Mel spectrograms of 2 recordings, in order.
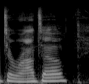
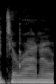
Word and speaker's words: Toronto: So it's like, I remember when I went to Toronto and I pronounced that last T, and I was hanging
